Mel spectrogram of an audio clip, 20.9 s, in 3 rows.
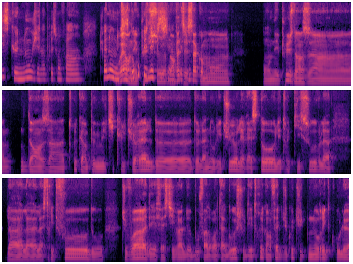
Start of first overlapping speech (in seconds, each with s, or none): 2.3 s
